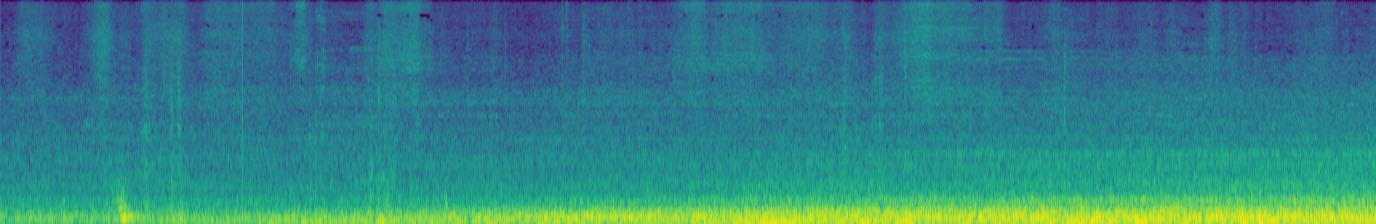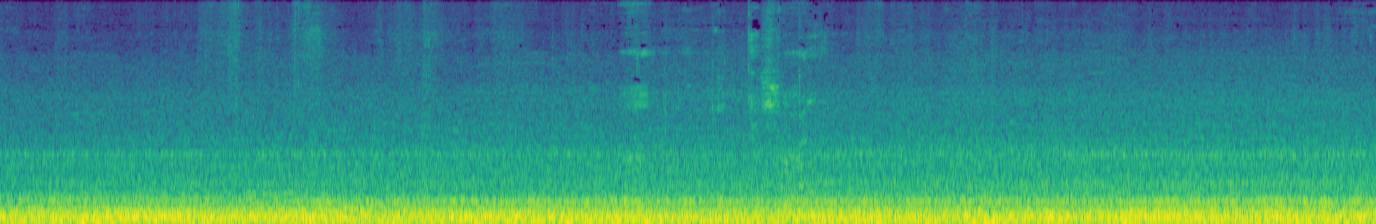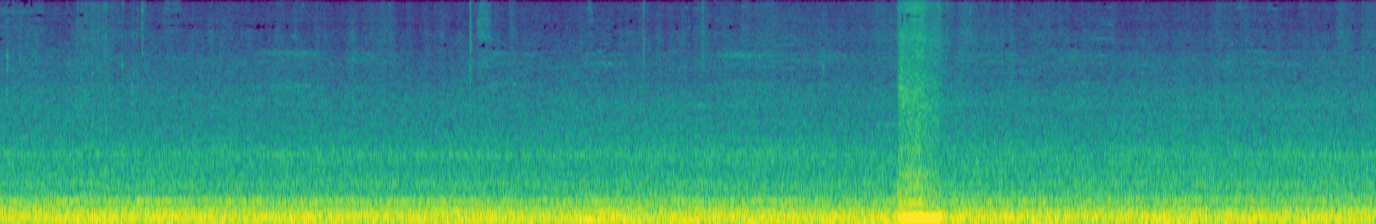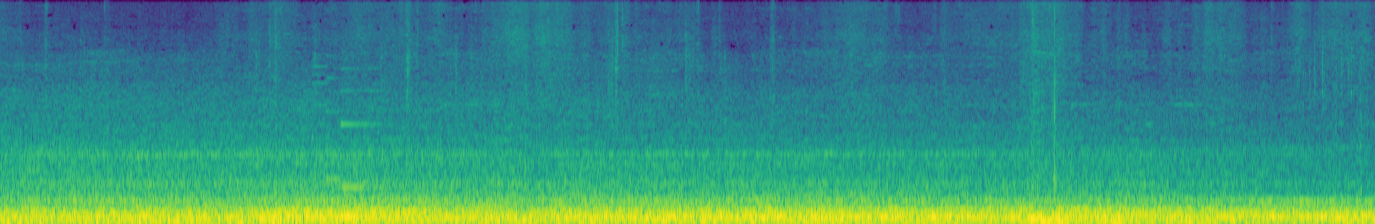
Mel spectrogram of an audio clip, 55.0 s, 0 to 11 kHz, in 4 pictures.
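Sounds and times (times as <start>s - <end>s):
engine and tyre rumble: 0.0s - 55.0s
loud thump: 36.5s - 37.2s.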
